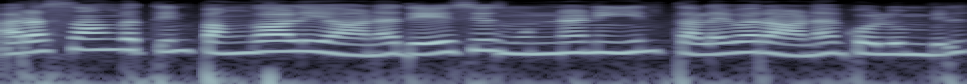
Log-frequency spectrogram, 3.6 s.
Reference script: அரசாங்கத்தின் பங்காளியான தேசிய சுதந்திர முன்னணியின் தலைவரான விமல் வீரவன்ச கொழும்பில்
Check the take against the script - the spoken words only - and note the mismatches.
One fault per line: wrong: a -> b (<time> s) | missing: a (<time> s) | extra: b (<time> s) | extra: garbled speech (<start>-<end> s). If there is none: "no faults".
missing: சுதந்திர (1.8 s)
missing: விமல் வீரவன்ச (3.1 s)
